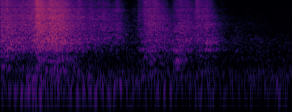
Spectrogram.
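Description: Aluminium foil over a baking dish rustling and crinkling in a couple of soft hissy bursts, fading away toward the end.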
